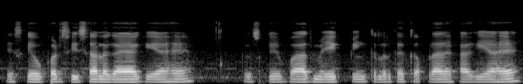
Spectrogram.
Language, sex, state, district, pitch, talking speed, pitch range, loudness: Hindi, male, Jharkhand, Deoghar, 125 Hz, 195 wpm, 120-125 Hz, -17 LUFS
